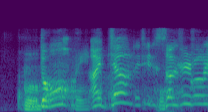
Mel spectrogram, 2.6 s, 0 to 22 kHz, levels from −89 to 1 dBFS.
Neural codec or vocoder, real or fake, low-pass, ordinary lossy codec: codec, 16 kHz, 0.8 kbps, ZipCodec; fake; none; none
